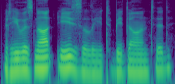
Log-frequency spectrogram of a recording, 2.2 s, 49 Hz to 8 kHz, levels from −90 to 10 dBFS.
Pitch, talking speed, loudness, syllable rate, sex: 110 Hz, 220 wpm, -19 LUFS, 5.4 syllables/s, male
